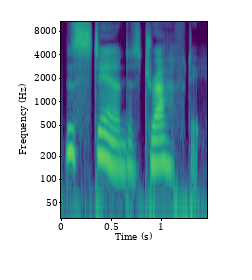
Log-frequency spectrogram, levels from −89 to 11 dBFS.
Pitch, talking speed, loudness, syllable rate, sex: 170 Hz, 165 wpm, -20 LUFS, 3.9 syllables/s, female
